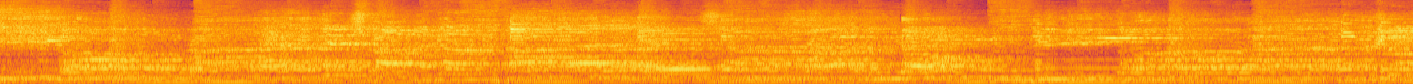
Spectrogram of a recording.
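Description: Male gospel vocal group singing in harmony: a lead voice over sustained backing voices, held and sliding through the notes without a break.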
